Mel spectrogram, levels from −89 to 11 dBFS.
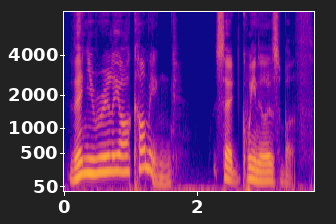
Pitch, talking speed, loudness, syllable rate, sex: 160 Hz, 130 wpm, -16 LUFS, 4.7 syllables/s, male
